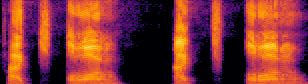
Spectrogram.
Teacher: ketika kita mengucapkan kaf, itu ada udara yang mengalir keluar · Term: kaf sukun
